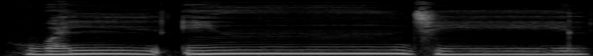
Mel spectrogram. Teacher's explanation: وانزل التوراۃ، تو مدلین را ہیوی اور را مد طبعی، والانجیل، یہاں پہ امٹی نون کے بعد ہے جیم، تو جیم کے لیے اخفا، نون کی آواز کو چھپائیں گے اور جیم کے لیے زبان تیار کریں گے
